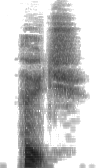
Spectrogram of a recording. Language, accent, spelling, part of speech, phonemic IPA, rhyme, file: English, Australia, hooch, noun, /huːt͡ʃ/, -uːtʃ, En-au-hooch.ogg
- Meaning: 1. An alcoholic beverage, especially an inferior or illicit one and especially liquor such as whisky 2. A thatched hut, CHU, or any simple dwelling 3. Alternative form of hoosh (“type of stew”)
